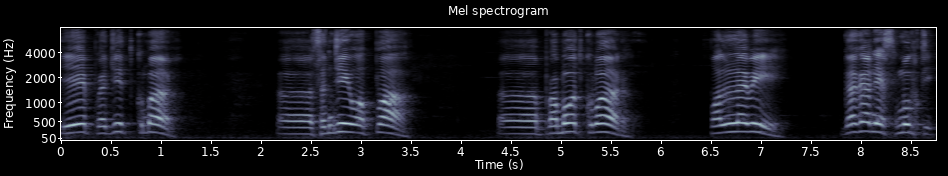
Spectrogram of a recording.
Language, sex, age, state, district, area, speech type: Kannada, male, 60+, Karnataka, Kolar, urban, spontaneous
